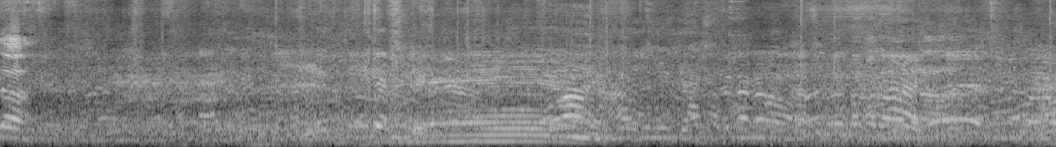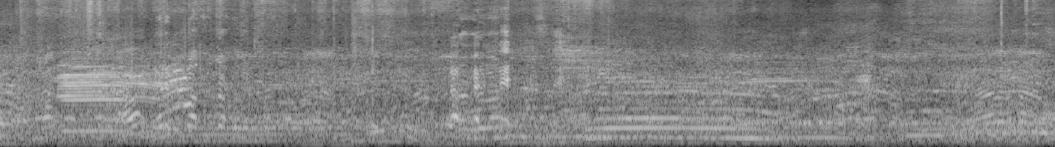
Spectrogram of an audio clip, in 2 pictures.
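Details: Cows with calves, Sahiwal breed, at Ambari market in Dinajpur, Bangladesh, on market day, a Friday: several low drawn-out moos with rising and falling tones, repeated through a noisy crowd of talking people.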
